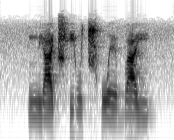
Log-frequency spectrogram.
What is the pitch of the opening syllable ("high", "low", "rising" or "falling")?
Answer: low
